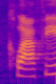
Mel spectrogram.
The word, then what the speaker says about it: Claffey: my email address is uh d for claffy is my last name it's spelled c l a f is in frank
